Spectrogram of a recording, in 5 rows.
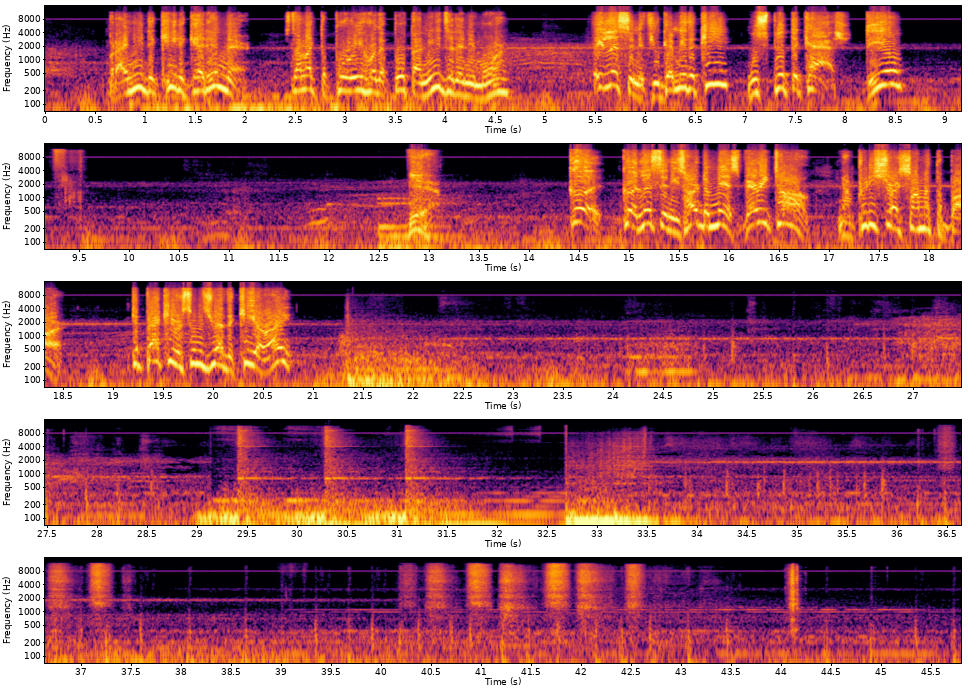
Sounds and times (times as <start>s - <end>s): Music: 0.0s - 45.8s.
